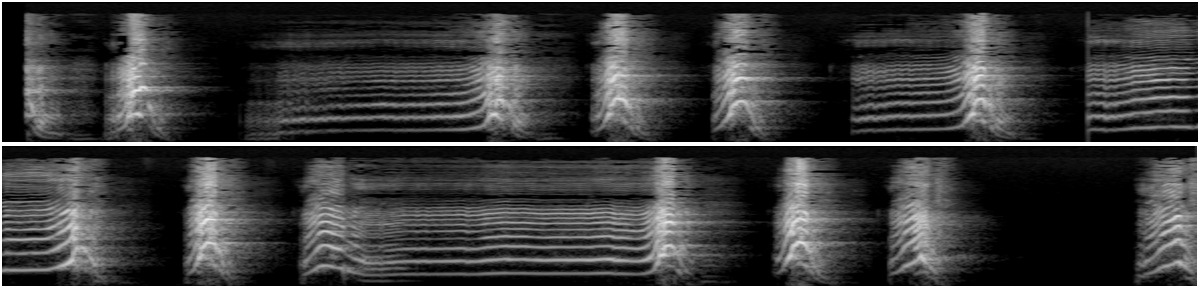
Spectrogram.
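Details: A Staffordshire Bull Terrier showing off for the camera lets out sharp barks mixed with drawn-out, rising whining yowls.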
